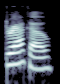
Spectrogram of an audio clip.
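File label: "draco", British English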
